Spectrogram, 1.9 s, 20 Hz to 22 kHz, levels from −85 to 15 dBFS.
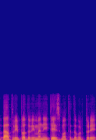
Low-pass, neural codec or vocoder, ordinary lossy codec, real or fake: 7.2 kHz; codec, 16 kHz, 0.3 kbps, FocalCodec; AAC, 96 kbps; fake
